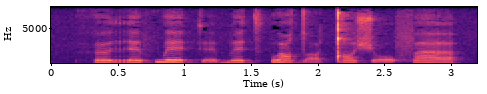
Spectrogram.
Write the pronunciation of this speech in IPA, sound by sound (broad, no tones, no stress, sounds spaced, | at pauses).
h œ r ɛ f w ɛ k ɛ̰ b ɛ t͡sʼ o dˤ ɛ̰ ǃ ɒ ʃ ɔ̰ f a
